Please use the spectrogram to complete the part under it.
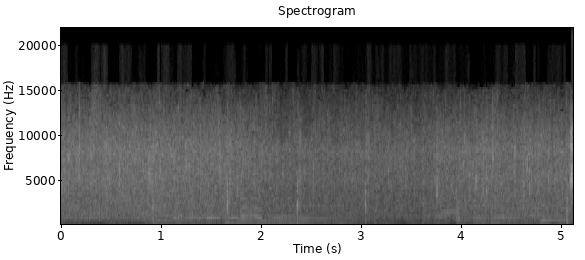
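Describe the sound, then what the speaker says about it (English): Steady rain patters across a video game world, a continuous wash of drops hitting surfaces with scattered brighter ticks, alone and moderately loud throughout. "But then again, it's always raining in this world"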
